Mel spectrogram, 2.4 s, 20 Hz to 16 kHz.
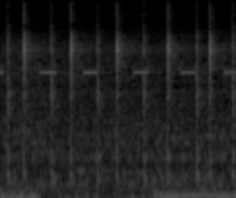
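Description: Prestige PIC 20 WIZ induction cooktop's control-panel button clicking and beeping in a quick even series, about four a second, each a click with a short high beep, as the whistle-counter setting steps up one count at a time.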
